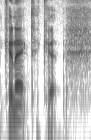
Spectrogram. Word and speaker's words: Connecticut: Now I'm going to have to unpronounce it again because it's a silent C.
